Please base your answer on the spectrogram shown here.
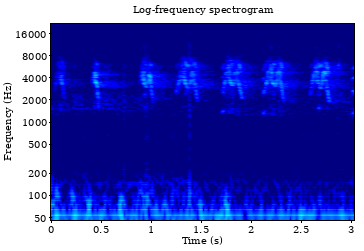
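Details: Peregrine falcons at a nest in Australia during the evening feeding of chicks on 16 October 2022. A rapid series of thin, high chirps repeats about every half second over a low background rumble.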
